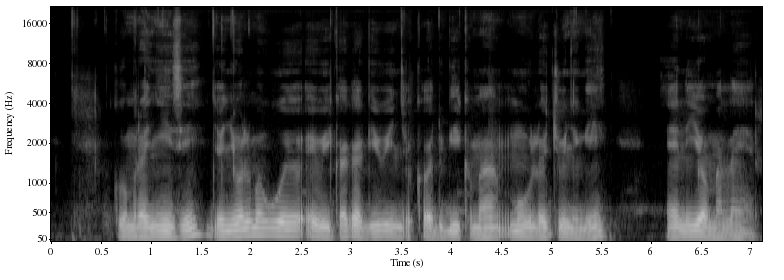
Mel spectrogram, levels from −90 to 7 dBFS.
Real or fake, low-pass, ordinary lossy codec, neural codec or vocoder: real; none; none; none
